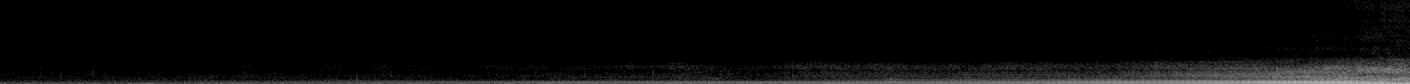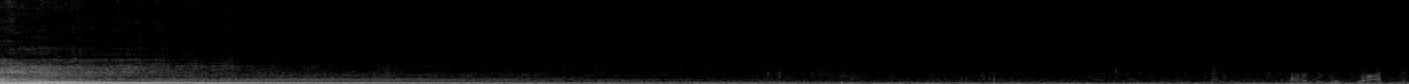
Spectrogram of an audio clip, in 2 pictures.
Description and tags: snowmobile pass by medium speed semidistant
